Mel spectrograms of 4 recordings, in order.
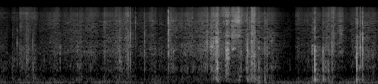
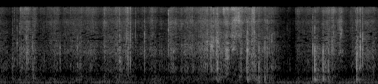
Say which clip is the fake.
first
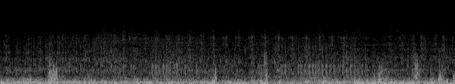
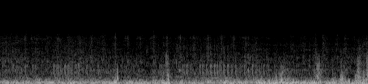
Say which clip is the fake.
second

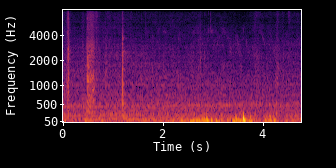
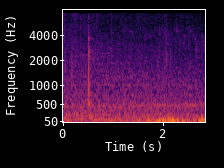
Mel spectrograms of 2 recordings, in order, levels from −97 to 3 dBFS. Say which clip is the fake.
first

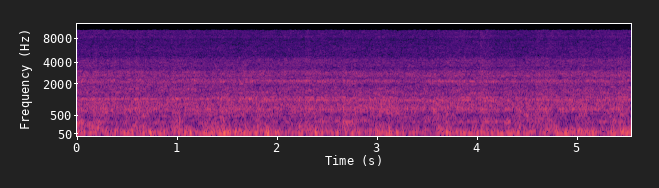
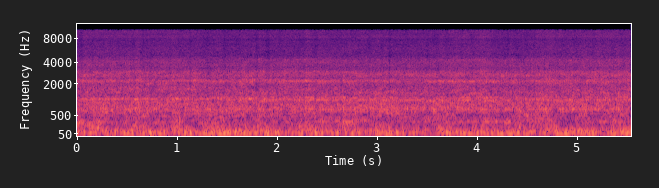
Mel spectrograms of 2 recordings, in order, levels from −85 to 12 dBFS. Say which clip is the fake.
second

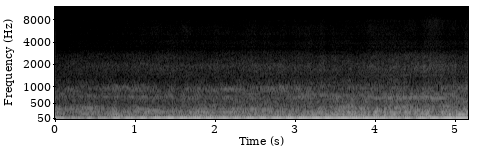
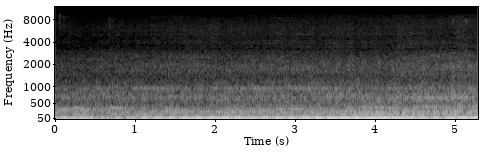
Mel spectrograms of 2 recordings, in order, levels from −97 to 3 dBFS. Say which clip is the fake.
first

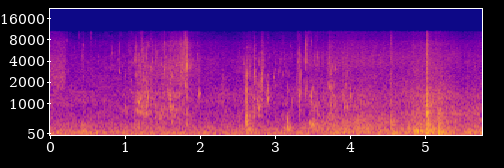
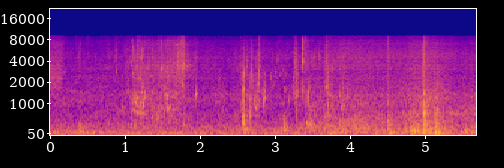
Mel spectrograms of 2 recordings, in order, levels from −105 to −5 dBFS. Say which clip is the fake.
second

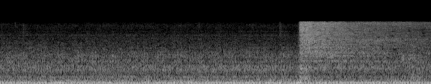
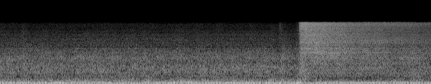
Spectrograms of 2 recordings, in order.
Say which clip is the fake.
second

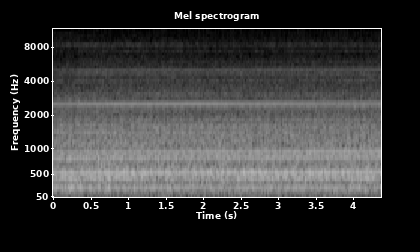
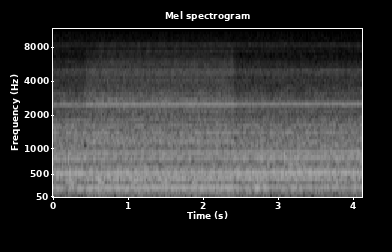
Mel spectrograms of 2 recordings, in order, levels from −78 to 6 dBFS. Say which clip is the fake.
second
